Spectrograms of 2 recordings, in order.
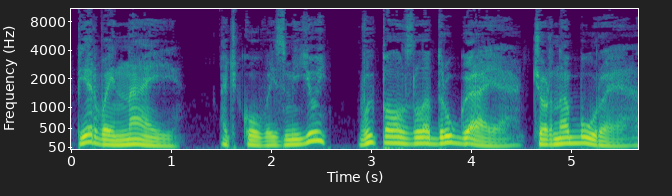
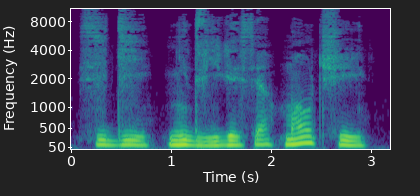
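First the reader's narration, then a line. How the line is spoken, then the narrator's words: Dispassionate whisper. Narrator (Russian): шептал Ариэль, бесстрастный, как всегда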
